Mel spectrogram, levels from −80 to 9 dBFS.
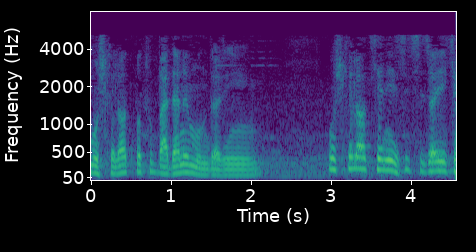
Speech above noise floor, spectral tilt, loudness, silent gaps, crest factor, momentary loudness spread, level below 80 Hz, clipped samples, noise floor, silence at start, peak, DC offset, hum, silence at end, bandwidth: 21 dB; -12.5 dB/octave; -23 LUFS; none; 16 dB; 21 LU; -50 dBFS; under 0.1%; -43 dBFS; 0 s; -6 dBFS; under 0.1%; none; 0 s; 5.4 kHz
